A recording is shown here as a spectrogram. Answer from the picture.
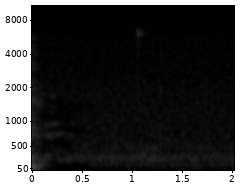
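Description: Near silence: room tone, with one faint computer-mouse click about a second in.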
